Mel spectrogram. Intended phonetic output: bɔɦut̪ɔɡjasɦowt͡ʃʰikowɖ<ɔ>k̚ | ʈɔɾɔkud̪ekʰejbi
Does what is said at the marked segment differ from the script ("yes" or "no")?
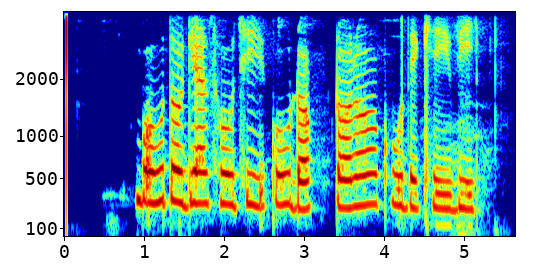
no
